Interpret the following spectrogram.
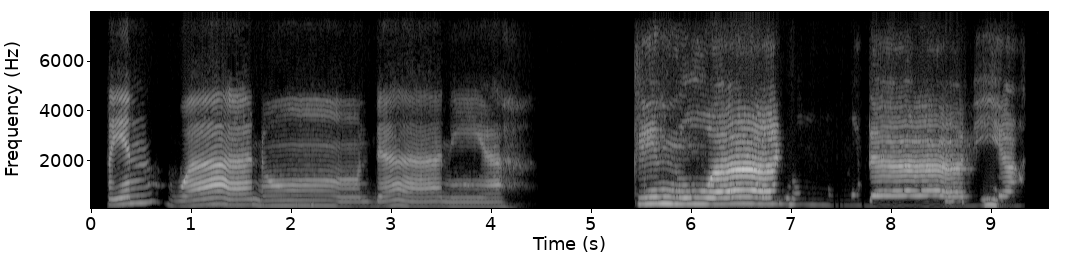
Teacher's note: Berarti dibaca ikhfa, samar-samar dengung.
